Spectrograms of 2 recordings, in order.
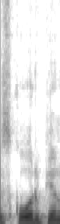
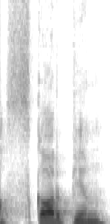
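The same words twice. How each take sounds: First: स्कॉर्पियन with an "or" vowel, skor-pi-yan; local pronunciation. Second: स्कॉर्पियन with an open "ar" vowel, skar-pian; native English pronunciation. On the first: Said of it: "इसको वहाँ पे स्कॉर्पियन बोला जाता है". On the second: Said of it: "actual तलफ़ुज़ है गोरों वाला". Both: Shown as a demonstration.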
